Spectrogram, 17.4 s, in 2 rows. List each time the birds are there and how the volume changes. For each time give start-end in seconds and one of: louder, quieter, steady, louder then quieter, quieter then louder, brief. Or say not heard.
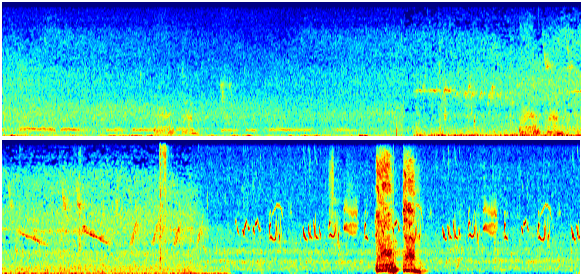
0.0-17.3 louder.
